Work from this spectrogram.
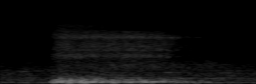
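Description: A deep, audible breath during a slow yoga flow, one long airy inhale-exhale swelling suddenly and fading over about two seconds, close and alone with no talking.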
